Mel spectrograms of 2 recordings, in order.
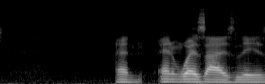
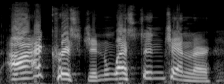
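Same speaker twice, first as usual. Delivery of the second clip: character voice; 10 semitones higher, 10 dB louder than usual. Acted. Reading the dedication in voice.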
